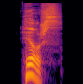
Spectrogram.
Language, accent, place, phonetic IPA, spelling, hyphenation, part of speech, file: German, Germany, Berlin, [ˈhɪʁʃs], Hirschs, Hirschs, noun / proper noun, De-Hirschs.ogg
- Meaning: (noun) genitive singular of Hirsch; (proper noun) plural of Hirsch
